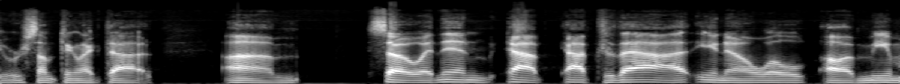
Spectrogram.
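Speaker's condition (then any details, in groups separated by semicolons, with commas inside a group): No condition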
